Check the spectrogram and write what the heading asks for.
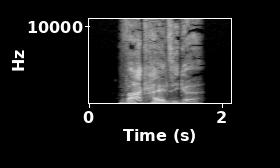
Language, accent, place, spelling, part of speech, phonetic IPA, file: German, Germany, Berlin, waghalsige, adjective, [ˈvaːkˌhalzɪɡə], De-waghalsige.ogg
- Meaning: inflection of waghalsig: 1. strong/mixed nominative/accusative feminine singular 2. strong nominative/accusative plural 3. weak nominative all-gender singular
